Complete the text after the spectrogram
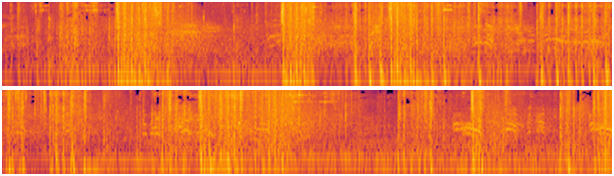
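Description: Rapid gunfire rattles in bursts nearby.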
